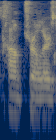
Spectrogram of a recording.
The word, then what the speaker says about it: comptroller: including those judges and comptrollers and city council people and sheriffs. You love that word. I love comptroller because nobody knows what it means. Comptrollers. Anyway, that silent P thing.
